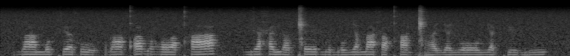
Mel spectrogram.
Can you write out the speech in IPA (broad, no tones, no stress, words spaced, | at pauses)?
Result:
bamo kʲɐːxu | dˤoːqʼɵɡɵ ʁoːqʰa | ɡeħe jɐǁeː beboʎa maħɵqʰa ɡ͡ǁa ʎaʎoːʎa kʲʉ bi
